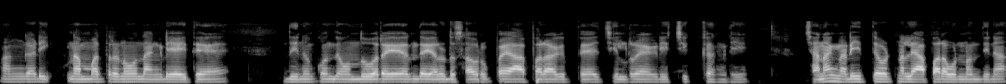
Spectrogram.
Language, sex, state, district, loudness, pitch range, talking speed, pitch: Kannada, male, Karnataka, Chamarajanagar, -17 LUFS, 120-125 Hz, 145 wpm, 120 Hz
